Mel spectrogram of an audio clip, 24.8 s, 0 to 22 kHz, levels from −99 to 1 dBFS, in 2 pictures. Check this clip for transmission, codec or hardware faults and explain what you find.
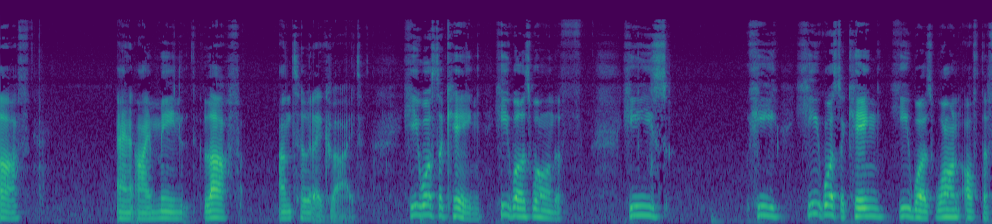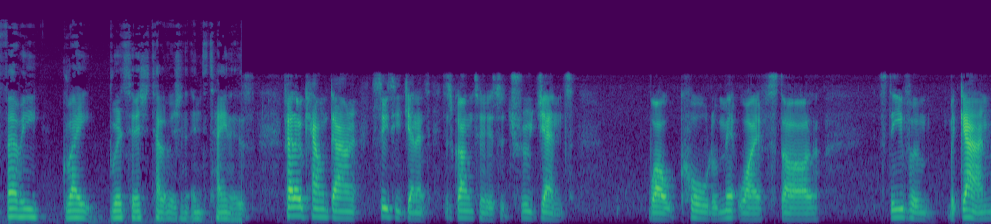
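One fault appears. At 15.41 s the input was likely switched to a poorer device, which passes a narrower band. From there to the end nothing comes through above 5.4 kHz, so the sound turns dull and boxy, with no gap at the switch, little change in level and a faint new noise floor.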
